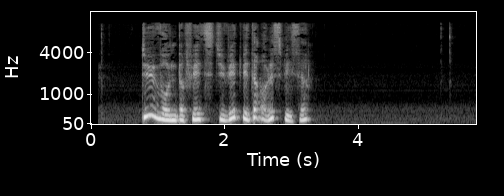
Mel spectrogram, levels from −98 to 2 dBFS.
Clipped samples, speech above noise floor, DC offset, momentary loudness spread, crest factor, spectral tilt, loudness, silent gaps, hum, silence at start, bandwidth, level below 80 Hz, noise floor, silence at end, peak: under 0.1%; 51 dB; under 0.1%; 10 LU; 18 dB; -7.5 dB/octave; -19 LUFS; none; none; 0.75 s; 11.5 kHz; -64 dBFS; -68 dBFS; 2.5 s; -4 dBFS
